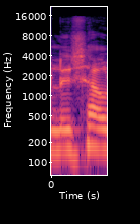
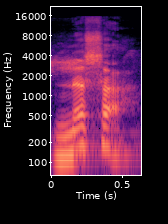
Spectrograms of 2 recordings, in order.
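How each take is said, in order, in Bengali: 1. স্বরটি টান ছাড়া, ছোট করে বলা হয়। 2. স্বরটি একটু লম্বা করে, টেনে বলা হয়। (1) "বাংলাতে আমরা নিশা উল্লেখ করি" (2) "আরবিতে একটু টান দিয়ে পড়তে হয়"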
